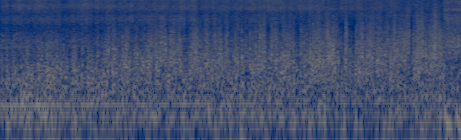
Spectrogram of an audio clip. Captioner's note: wind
